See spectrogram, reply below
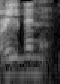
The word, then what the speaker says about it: Bremen: B-R-E-M-E. – Yeah, Bremen. – Yeah, yeah, Bremen.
